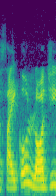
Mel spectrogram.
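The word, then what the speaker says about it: psychology: ये साइको वाला में पी साइलेंट होता है और एस वाई होता है, साइकोलॉजी होता है, एल ओ जी वाई।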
